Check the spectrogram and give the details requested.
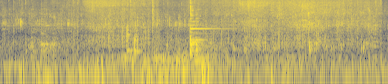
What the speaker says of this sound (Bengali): পটল ভাজাটা কিন্তু প্রায় হয়ে গেছে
